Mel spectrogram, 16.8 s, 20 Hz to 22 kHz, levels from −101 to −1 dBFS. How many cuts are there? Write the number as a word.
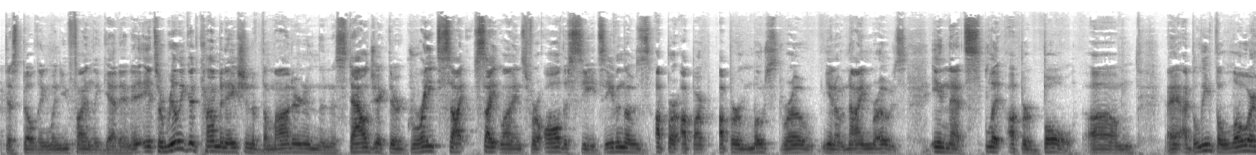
zero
